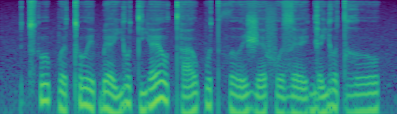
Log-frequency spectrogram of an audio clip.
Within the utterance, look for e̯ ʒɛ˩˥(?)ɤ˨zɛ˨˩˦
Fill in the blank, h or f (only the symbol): f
